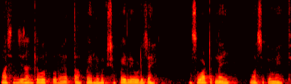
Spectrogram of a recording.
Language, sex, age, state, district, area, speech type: Marathi, male, 18-30, Maharashtra, Satara, urban, spontaneous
